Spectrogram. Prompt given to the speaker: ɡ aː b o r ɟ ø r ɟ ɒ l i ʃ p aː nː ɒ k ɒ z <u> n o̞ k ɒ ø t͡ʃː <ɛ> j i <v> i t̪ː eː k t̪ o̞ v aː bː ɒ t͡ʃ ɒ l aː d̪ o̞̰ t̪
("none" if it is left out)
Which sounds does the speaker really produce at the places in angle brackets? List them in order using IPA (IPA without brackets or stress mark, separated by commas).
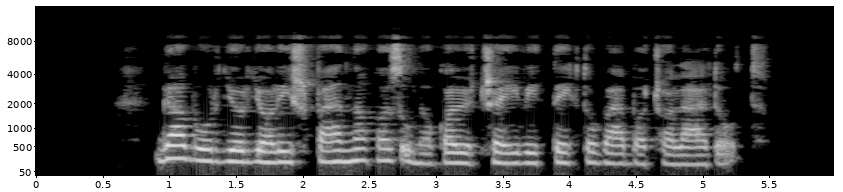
u, ɛ, v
